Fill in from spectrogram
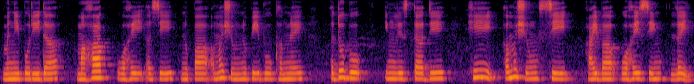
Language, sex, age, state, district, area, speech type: Manipuri, female, 30-45, Manipur, Tengnoupal, rural, spontaneous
